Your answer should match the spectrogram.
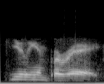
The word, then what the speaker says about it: Guillain-Barré: Hey, I was just going to mention to you that disorder you're talking about is actually pronounced Guillain-Barré.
